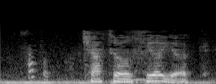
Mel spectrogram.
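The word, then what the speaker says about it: Çatalhöyük: It's actually spelled C A T A L, but it's called Sat Chatyuk.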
